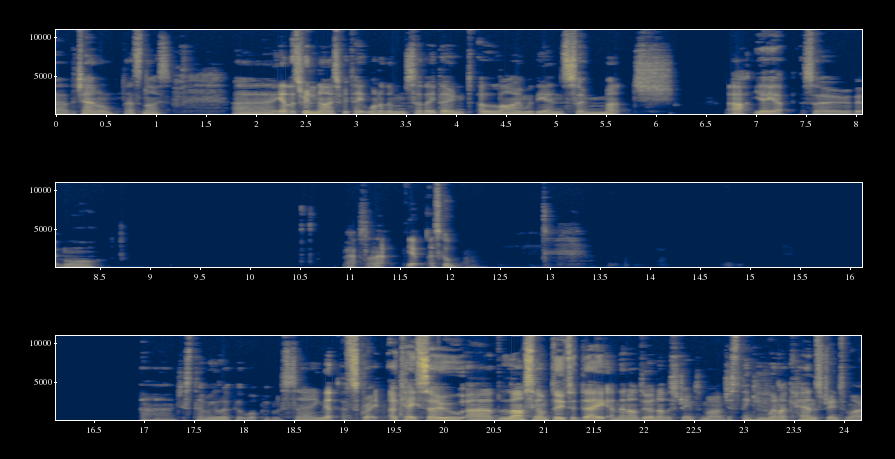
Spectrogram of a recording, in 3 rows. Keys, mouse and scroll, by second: 6.8-8.6 middle drag, 8.6 r.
